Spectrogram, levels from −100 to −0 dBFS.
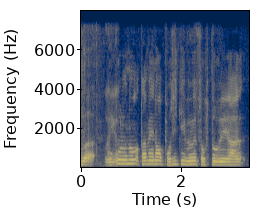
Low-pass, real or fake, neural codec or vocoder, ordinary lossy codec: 7.2 kHz; fake; vocoder, 22.05 kHz, 80 mel bands, HiFi-GAN; none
